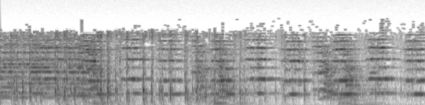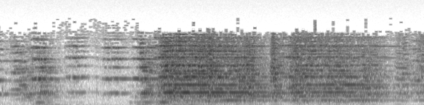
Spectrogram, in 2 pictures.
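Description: Hoofbeats of the horse Silver galloping along a road, a rhythmic clip-clop running beneath loud orchestral music that swells and dips throughout.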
